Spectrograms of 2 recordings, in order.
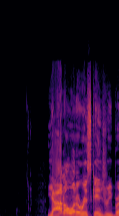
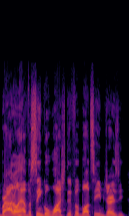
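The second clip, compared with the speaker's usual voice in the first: ordinary talk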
